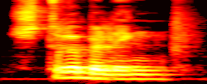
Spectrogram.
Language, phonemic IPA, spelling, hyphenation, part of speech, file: Dutch, /ˈstrʏbəlɪŋ/, strubbeling, strub‧be‧ling, noun, Nl-strubbeling.ogg
- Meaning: disagreement, small argument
